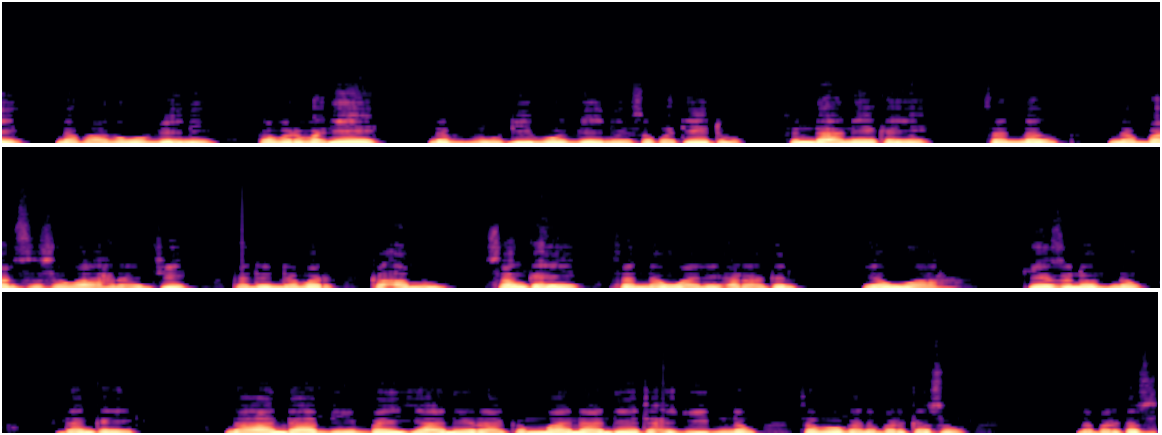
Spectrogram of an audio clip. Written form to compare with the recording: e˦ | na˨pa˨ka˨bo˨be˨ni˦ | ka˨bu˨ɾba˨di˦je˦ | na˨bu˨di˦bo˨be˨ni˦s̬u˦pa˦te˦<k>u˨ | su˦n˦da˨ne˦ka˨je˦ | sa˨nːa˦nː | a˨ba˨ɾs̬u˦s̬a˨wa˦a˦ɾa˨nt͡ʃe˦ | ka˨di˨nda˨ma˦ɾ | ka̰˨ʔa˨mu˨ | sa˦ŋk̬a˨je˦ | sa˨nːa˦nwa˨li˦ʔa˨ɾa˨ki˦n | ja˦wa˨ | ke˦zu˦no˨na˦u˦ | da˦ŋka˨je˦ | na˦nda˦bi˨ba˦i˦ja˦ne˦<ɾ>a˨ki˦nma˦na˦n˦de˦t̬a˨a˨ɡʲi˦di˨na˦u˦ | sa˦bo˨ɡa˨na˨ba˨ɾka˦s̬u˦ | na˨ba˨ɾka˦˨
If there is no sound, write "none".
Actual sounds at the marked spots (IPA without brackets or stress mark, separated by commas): t, ɾ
